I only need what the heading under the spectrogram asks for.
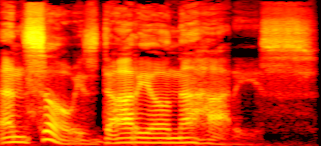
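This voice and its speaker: A man voicing a swaggering, flamboyant male sellsword captain, delivering lines with drawn-out theatrical flair. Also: mid-range voice, a bit bright, voice pushed up. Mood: boastful.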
